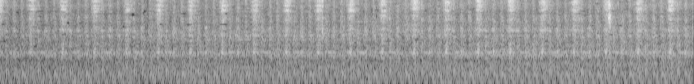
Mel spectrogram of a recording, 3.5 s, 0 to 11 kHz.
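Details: Citroën C4 Picasso 1.6 HDi 110 diesel, cold engine idling, sharp even ticking about three per second over the idle, compression escaping past leaking injector seals; burnt diesel smell can enter cabin; injector seal compression leak.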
